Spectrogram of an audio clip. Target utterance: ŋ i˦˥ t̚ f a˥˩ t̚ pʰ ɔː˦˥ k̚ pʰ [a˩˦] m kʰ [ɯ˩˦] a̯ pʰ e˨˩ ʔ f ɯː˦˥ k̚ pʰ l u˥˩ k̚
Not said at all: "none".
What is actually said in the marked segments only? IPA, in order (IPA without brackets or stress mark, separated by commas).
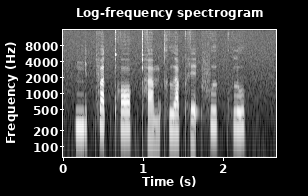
a˩˦, ɯ˦˥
